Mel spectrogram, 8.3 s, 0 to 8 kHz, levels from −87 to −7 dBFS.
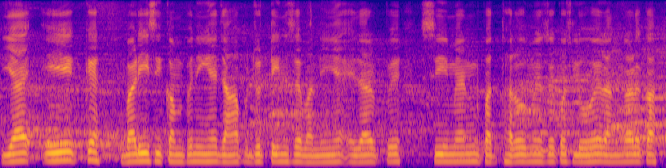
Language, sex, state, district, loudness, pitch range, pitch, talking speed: Hindi, female, Uttar Pradesh, Jalaun, -26 LUFS, 125-130 Hz, 130 Hz, 165 wpm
